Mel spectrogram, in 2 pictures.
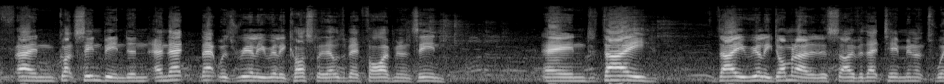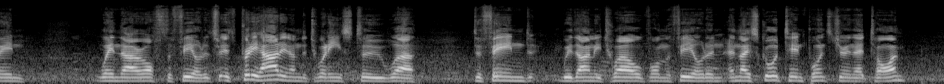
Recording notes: The Greenhouse Live - 2019 Jersey Flegg Grand Final - Canberra Raiders V South Sydney Rabbitohs. The Canberra Raiders appeared in the 2019 Jersey Flegg Grand Final at Western Sydney Stadium... The Greenhouse Live was there on location right after the clash with the South Sydney Rabbitohs.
